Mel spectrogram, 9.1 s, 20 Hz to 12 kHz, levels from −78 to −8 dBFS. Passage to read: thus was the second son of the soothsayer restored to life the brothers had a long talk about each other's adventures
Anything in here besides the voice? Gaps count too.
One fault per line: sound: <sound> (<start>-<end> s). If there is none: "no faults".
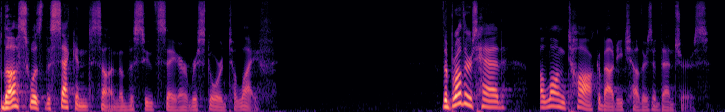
no faults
